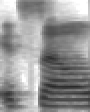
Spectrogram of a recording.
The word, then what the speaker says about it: Itzel: also very much like it's cell which is sometimes when i'm telling people this is how you say my name i say it's cell or it's cell with you know like selling something or itself minus the f and instead of an s it's a z um but then i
